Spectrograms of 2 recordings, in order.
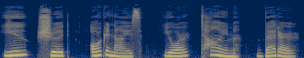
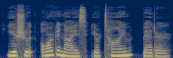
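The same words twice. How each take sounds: First: Slow, careful read-aloud, every word distinct. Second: Said in the usual way. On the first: Shown as a demonstration. Teacher reading a sentence slowly to students. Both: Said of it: "好，慢慢来读。".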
